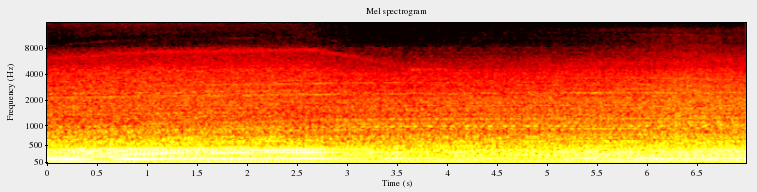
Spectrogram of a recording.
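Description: A Mack Superliner truck hauling a load of logs in American Truck Simulator gives off a steady, low diesel engine drone with a deep rumble. It eases slightly quieter partway through and continues alone.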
